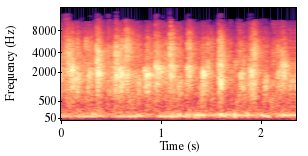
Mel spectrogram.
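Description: An audience gives a roaring round of applause for a participant, many hands clapping in a dense, irregular patter that stays at an even, fairly loud level throughout, with no voices over it.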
